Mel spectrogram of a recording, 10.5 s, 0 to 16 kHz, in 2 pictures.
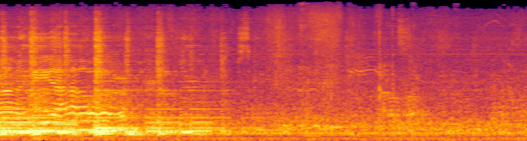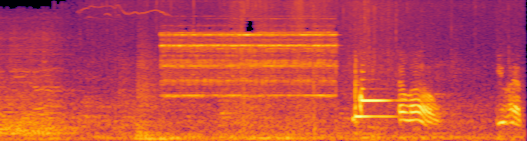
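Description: An incoming call ringing through the cabin of a 2016 BMW 7-Series: a bright electronic ringtone with steady repeated tones in the second half, following talk, then a few short chime notes.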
